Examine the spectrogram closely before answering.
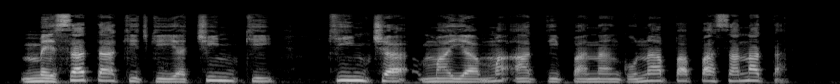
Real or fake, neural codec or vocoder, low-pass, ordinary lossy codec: real; none; 10.8 kHz; MP3, 96 kbps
